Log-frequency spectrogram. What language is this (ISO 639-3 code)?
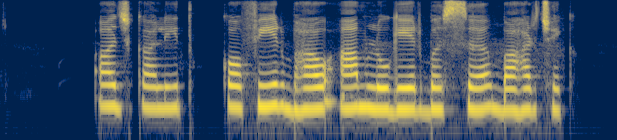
mag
